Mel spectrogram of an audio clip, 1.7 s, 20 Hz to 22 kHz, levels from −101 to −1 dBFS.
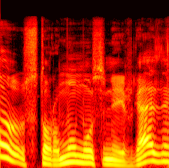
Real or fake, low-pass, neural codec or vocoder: real; 14.4 kHz; none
